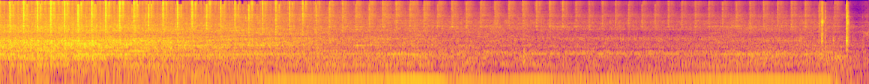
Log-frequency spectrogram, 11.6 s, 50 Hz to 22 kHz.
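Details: Toyota Estima with 2AZ engine at idle: sharp regular ticking near 160 a minute over a quiet idle, strongest at first then fading; engine knock caused by factory-defective spark plugs.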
